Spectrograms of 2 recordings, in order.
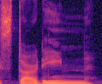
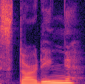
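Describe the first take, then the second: First: The ending is a plain n sound. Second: The ending is a plain ng sound. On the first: "some people say starting as an N" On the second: "some people say starting, ng-ng-ng"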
